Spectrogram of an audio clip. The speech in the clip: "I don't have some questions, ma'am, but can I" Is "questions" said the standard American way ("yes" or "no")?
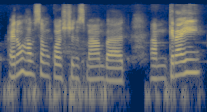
no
